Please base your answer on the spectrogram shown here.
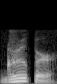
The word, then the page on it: grouper: grou*per; American English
